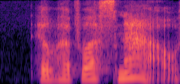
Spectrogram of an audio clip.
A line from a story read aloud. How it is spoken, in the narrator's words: said dryly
